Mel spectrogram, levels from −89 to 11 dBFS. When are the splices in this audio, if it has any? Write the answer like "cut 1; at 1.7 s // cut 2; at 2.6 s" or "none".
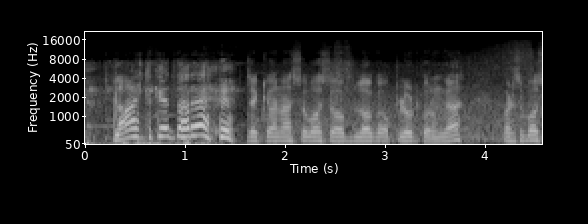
cut 1; at 1.7 s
